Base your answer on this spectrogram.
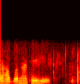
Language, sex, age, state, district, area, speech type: Odia, female, 45-60, Odisha, Angul, rural, conversation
